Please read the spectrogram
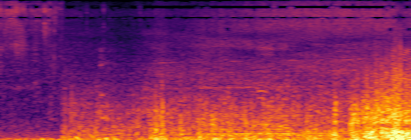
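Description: Outdoor wind on the microphone mixed with road traffic: a low, even rumble that sets in about half a second in and grows steadily louder.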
